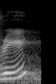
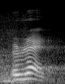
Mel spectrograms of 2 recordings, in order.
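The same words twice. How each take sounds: First: It is pronounced as the present-tense form. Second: It is pronounced as the past-tense form. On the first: The action happens now or habitually. "First one read" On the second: The action happened in the past. "the next is read"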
